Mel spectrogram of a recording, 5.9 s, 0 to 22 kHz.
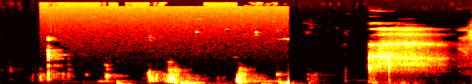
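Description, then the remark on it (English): A series of loud gulps as someone drinks a diet cherry 7 Up soda right into a microphone, four or five wet swallows in quick succession, followed by a long breathy exhale of relief. “i'm gonna see if i can drink this really loud on microphone okay all right”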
